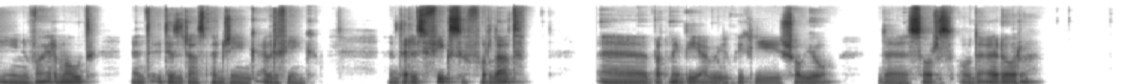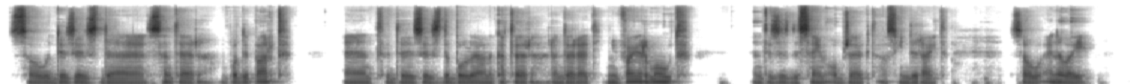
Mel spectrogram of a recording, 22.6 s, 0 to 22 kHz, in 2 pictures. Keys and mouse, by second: 4.7 shift+middle click, 5.2-5.7 middle drag, 5.8 shift+middle click, 6.8-8.9 ctrl+middle drag, 6.9 ctrl+x, 9.1 ctrl+x, 10.1 ctrl+x, 10.8 middle click, 12.4 KP_Decimal, 12.6 KP_3, 13.3-13.8 middle drag, 14.0-14.3 middle drag, 14.6 g, 18.4 shift+middle drag, 19.0 g, 20.9 ctrl+x, 22.3 shift+middle drag.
